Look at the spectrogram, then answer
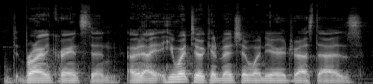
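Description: A man's voice: low-pitched, steady tone, moderate pace. A man co-hosting a podcast in casual chat who rambles and often restarts his sentences. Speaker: podcast co-host.

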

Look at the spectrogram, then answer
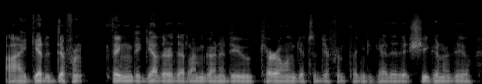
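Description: A man's voice: a bass voice, little pitch movement, rapid-fire. A man in his fifties co-hosting a podcast, telling a long story in casual chat with many restarts. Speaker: podcast co-host.

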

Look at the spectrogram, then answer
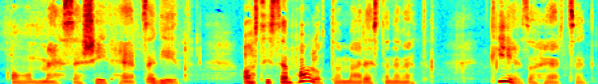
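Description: A woman voicing a gentle tearful giant. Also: deep voice, sing-song, vocal fry, slight background noise, full character voice. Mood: puzzled.

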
